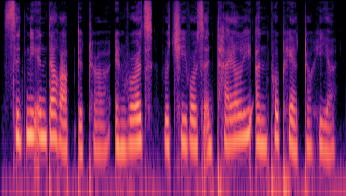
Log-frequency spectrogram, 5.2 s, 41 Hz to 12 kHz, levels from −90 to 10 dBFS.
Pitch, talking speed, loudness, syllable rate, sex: 190 Hz, 140 wpm, -19 LUFS, 4.8 syllables/s, female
